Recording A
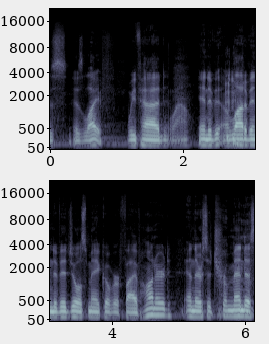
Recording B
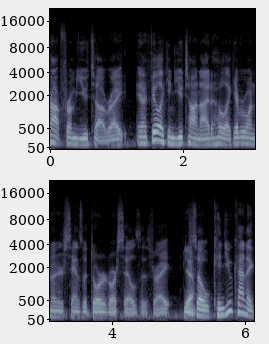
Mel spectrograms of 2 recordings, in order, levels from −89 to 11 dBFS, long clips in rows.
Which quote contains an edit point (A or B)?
A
